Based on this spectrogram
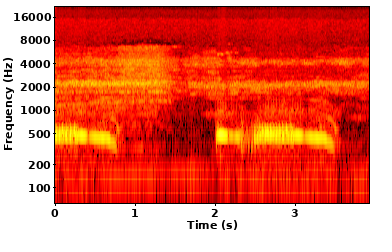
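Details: Loud luring coo of a Barbary dove for attracting other doves, the tail of one long rolling coo, a pause, then a full phrase of a short note plus a drawn-out coo; steady faint hum underneath.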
